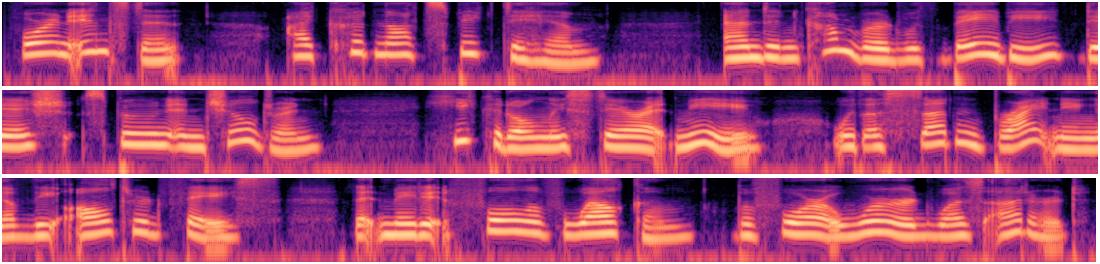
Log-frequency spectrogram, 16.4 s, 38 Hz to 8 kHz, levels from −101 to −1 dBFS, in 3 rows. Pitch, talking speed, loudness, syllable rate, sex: 230 Hz, 155 wpm, -17 LUFS, 4.4 syllables/s, female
